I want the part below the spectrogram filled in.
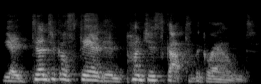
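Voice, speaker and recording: A woman's voice: low-pitched, big pitch swings, moderate pace. A woman narrator reading the stage directions of a screenplay in scripted narration.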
